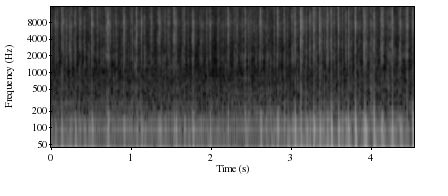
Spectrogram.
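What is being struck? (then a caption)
Paper coffee cup. A small, hollow paper coffee cup with a chevron pattern, apparently empty, is held in one hand close to the microphone and tapped and scratched with the fingertips. The result is a rapid, irregular stream of soft, dull taps with a low, boomy body and brief bright clicks, mixed with light scratching. The taps grow louder and more pronounced in the second half.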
